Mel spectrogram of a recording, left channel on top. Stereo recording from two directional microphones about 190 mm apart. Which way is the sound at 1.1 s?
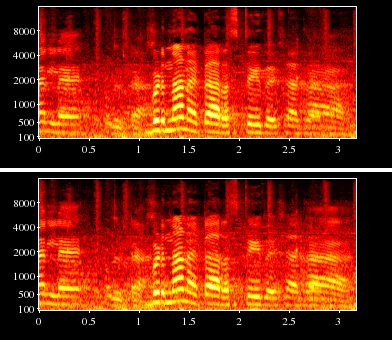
40° left (ahead or behind).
